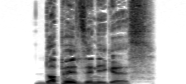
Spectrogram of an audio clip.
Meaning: strong/mixed nominative/accusative neuter singular of doppelsinnig
- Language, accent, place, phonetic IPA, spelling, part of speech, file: German, Germany, Berlin, [ˈdɔpl̩ˌzɪnɪɡəs], doppelsinniges, adjective, De-doppelsinniges.ogg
